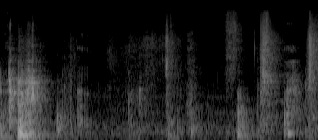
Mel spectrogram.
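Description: Plastic buckets of milled grain and a cardboard oats canister being handled and set down on a wooden floor: a few faint, short knocks and rustles.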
